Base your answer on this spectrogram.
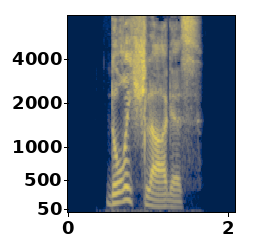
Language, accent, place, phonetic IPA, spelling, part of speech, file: German, Germany, Berlin, [ˈdʊʁçˌʃlaːɡəs], Durchschlages, noun, De-Durchschlages.ogg
- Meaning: genitive singular of Durchschlag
